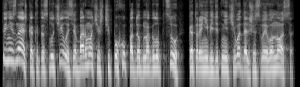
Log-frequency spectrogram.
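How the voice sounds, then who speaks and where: A strange, precocious little girl speaks with cool contempt in a high, bright voice. Her words come out calm and certain, as a male reader puts her on. It sounds like a storybook reading. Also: fairly quick, close to an everyday voice. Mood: scornful. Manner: calm, scornful, matter-of-fact. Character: eerie small girl, cold and precocious.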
